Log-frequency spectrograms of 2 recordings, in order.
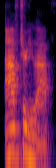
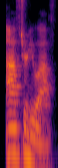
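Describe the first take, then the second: First: Spoken fast, the h in 'have' is dropped. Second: Spoken fast, the h in 'have' is dropped.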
